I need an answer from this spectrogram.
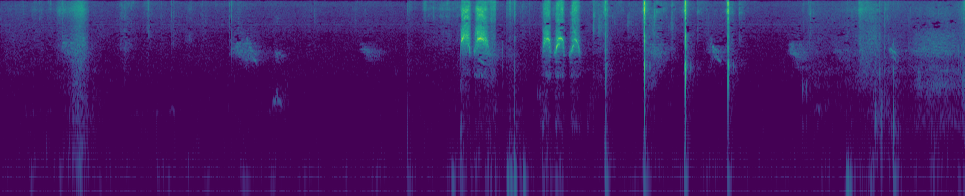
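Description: Faint outdoor sound with birds chirping a few short times around the middle, followed by four sharp clicks in quick succession.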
